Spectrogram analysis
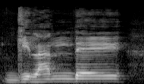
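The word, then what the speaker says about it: Gelände: RC four-wheel drive now there's different pronunciations of course I've heard Galante and various other versions of his so I'm gonna refer to it as the Jalan day that's just what I'm calling it but so be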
